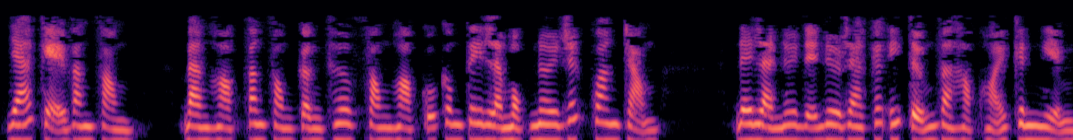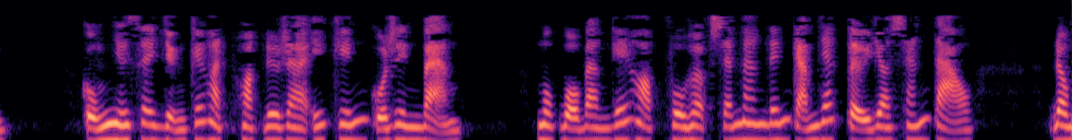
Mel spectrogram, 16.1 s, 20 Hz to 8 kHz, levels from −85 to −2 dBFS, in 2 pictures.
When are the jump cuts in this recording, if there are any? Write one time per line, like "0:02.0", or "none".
none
